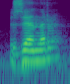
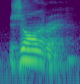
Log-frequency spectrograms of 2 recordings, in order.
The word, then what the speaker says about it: genre: It isn't genre or genre. It's genre, genre, genre, genre. So, J and O, genre, genre, genre, genre.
